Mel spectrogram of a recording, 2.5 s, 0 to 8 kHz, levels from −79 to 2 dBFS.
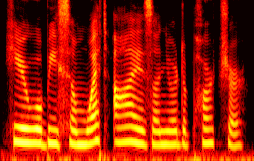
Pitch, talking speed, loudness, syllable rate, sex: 220 Hz, 210 wpm, -16 LUFS, 5.4 syllables/s, female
